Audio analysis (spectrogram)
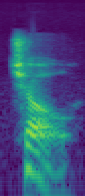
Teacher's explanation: So the C makes a TS sound, and the C with the hat on it, the letter cho, makes what would be in English a CH sound, or technically it's a TSH sound. If you write TSH in any English word in place of CH, you'll find it's pronounced exactly the same way.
